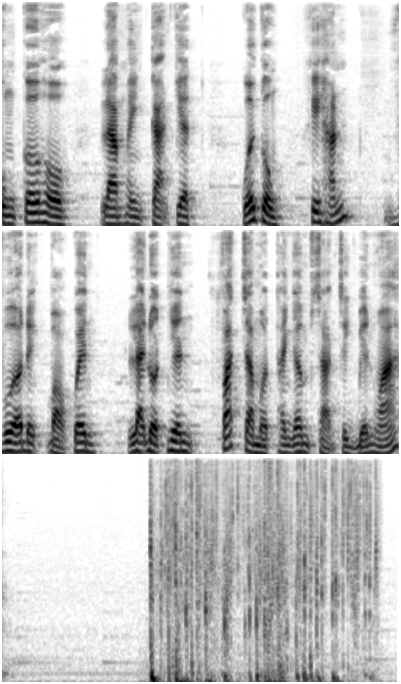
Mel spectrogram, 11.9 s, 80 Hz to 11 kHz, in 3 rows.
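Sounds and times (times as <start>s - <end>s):
speech: 0.0s - 8.0s
fissure splitting open with sharp splintering cracks: 9.4s - 11.8s.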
